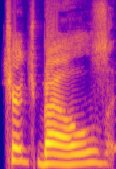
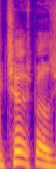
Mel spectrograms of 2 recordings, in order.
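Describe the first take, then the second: First: Loud mimicry of a weak American accent; exaggerated, failed American accent; mock American accent. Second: Said in the usual way. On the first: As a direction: mockingly echo a badly faked American accent. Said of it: "weakest attempt at an American accent".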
